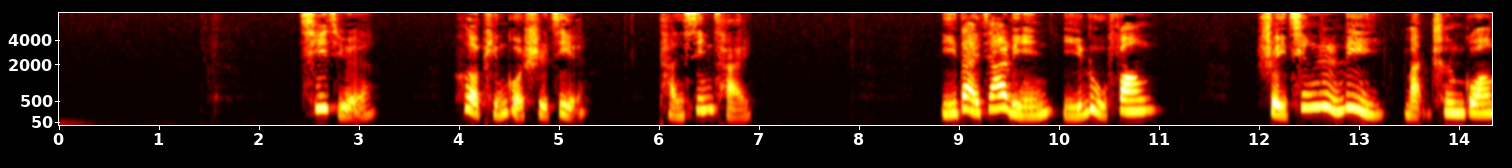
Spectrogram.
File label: Apple Poem Mandarin read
